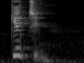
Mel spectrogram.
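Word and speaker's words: kitchen: king okay in डी किचन इन डी किचन तो यहां पर जो टी है वह हमारा साइलेंट है अगर बच्चे को प्रॉब्लम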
